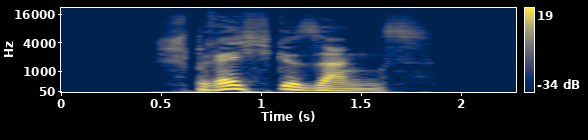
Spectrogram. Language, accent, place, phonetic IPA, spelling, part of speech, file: German, Germany, Berlin, [ˈʃpʁɛçɡəˌzaŋs], Sprechgesangs, noun, De-Sprechgesangs.ogg
- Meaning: genitive singular of Sprechgesang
